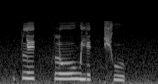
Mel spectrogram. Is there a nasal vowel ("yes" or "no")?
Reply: no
